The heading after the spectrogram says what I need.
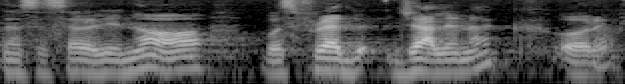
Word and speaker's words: Jelinek: necessarily know was Fred Jelinek, or Jelinek, in the correct, or more or less correct Czech pronunciation, since he was from Prague.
